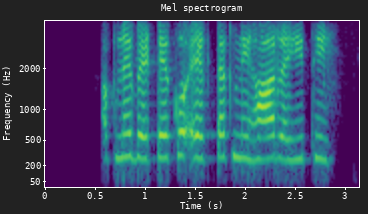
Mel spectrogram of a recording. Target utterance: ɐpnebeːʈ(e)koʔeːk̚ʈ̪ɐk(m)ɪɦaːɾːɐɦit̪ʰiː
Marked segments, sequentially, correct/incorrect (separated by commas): correct, incorrect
